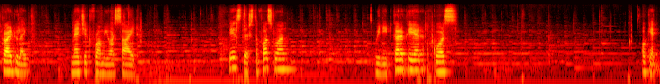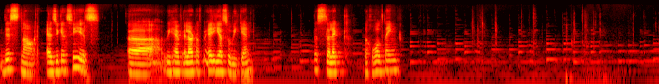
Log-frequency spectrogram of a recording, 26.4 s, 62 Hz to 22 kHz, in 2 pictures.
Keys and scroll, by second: 2.7 s, 3.1 g, 3.7 z, 4.8 z, 7.3 g, 8.6 z, 10.1 z, 11.4 g, 12.5 ctrl+z, 15.0 z, 18.1 g, 22.9 g, 24.6 ctrl+z, 26.2 g.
